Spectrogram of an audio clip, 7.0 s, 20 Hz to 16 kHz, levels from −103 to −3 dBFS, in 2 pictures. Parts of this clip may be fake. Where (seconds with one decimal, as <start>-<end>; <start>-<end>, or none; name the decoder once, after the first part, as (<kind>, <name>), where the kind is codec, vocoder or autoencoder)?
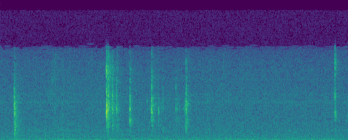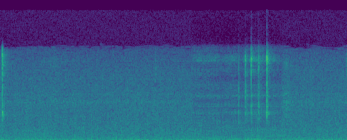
5.4-6.3 (codec, SNAC)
